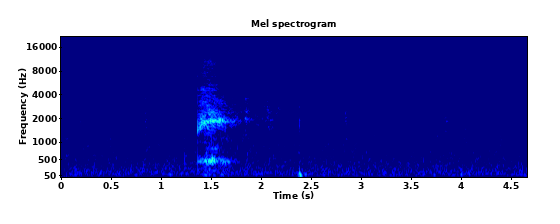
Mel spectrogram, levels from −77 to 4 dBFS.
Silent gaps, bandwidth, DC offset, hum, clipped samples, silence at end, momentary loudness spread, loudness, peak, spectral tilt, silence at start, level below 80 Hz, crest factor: none; 15.5 kHz; under 0.1%; none; under 0.1%; 0 s; 21 LU; -49 LUFS; -32 dBFS; -2.5 dB/octave; 0.05 s; -72 dBFS; 24 dB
